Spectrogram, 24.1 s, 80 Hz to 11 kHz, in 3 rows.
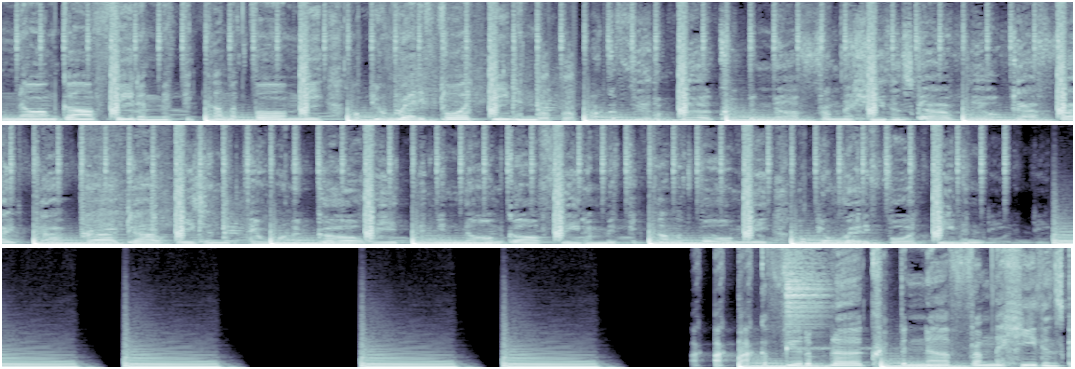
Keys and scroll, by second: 17.3 v.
